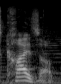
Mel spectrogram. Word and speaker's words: Caesar: during war or the actual technical trans uh pronunciation is Kaiser.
